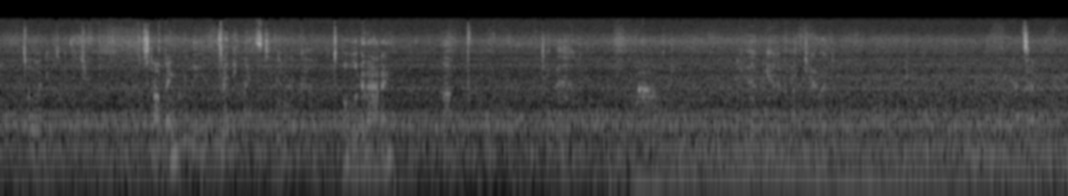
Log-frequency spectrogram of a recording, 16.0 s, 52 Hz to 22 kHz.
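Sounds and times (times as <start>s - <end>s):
car engine and road rumble: 0.0s - 16.0s.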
